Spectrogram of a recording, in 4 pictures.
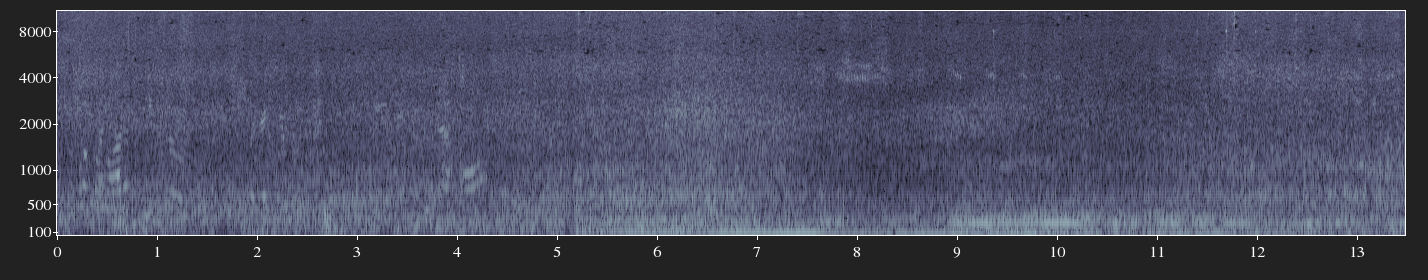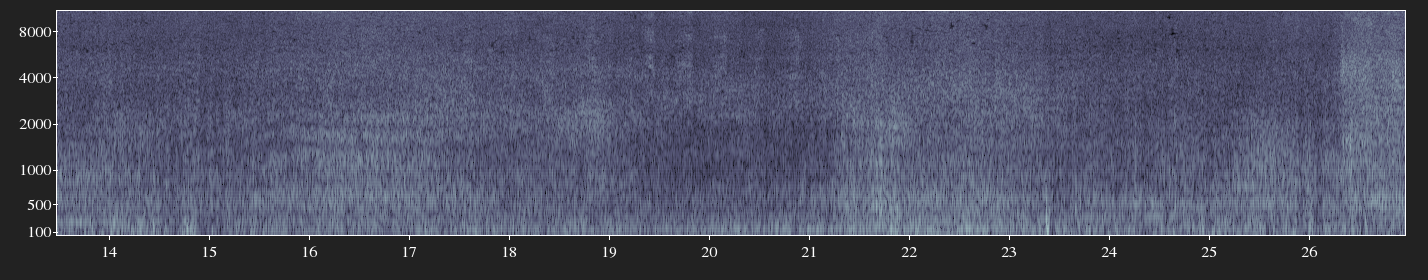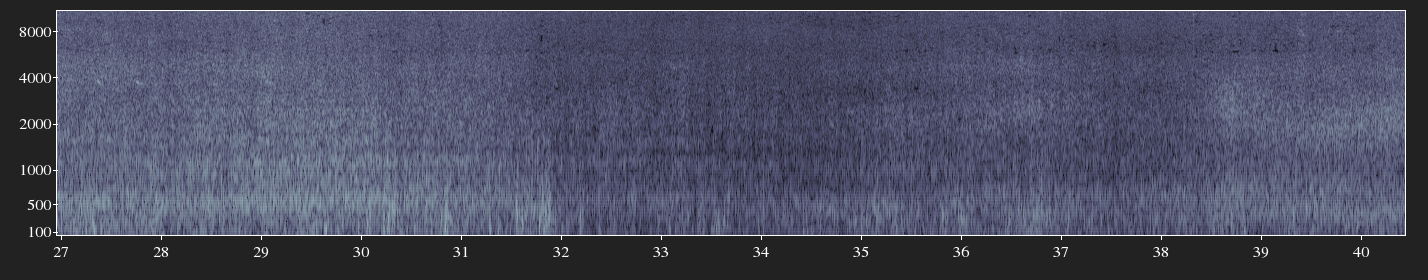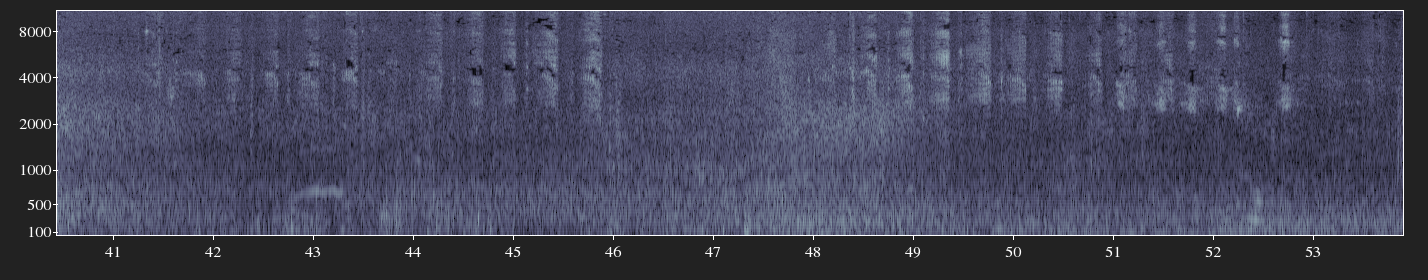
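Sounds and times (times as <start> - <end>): ocean surf breaking: 0.0 - 53.9
wind buffeting microphone: 0.0 - 53.9.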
